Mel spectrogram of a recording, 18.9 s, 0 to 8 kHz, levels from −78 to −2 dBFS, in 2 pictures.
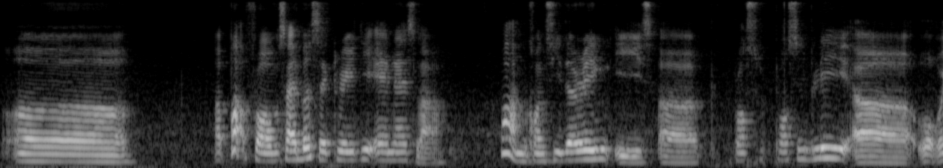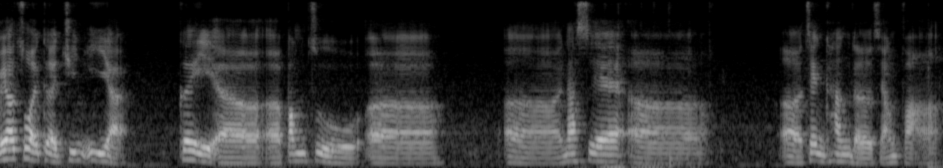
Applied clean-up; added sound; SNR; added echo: none; none; none; none.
